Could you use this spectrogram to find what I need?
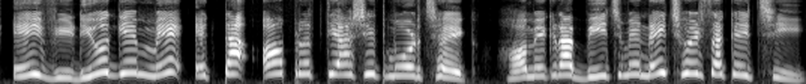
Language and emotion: Maithili, surprised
